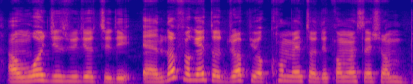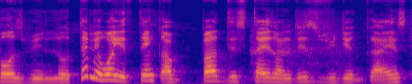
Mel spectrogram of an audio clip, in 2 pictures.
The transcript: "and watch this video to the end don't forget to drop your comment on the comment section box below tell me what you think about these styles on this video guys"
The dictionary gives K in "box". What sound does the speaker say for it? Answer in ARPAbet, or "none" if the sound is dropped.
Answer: none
